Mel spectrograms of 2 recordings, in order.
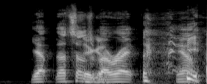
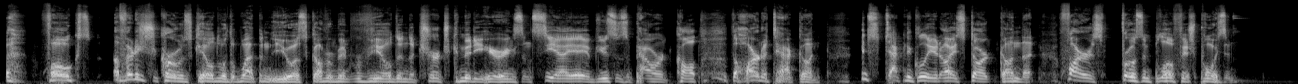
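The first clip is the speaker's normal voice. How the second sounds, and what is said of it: Alex Jones impression. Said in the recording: “reread that in your Alex Jones voice”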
